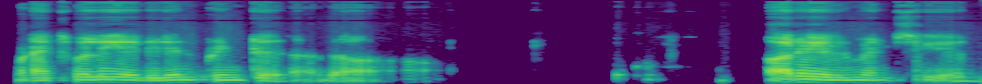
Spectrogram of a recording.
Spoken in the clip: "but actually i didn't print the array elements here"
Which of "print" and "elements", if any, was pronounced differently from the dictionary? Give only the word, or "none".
none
